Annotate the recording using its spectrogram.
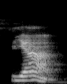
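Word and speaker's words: phian: like English and French, a PH is pronounced like an F. So fian, chach.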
